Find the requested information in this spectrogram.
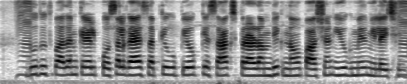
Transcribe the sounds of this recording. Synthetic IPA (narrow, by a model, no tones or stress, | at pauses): d̪ud̪ut̪pad̪ənkelelposəlɡajesəb̚ʱkeupjoɡ̚kesaksʰpɾaɾəmbʱiknəʋpaʃənjuɡmemilɛt͡ʃʰi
